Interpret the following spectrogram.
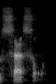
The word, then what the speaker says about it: Cecil: Cecil Harvey sessle carvings Cecil Cecil what it's actually pronounced sessle it's it's they gave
